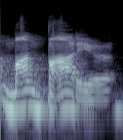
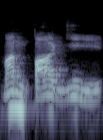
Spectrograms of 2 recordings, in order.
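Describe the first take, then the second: First: The name ends with a 'ru' sound. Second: The name ends with a 'gi' sound. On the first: The speaker calls it wrong. "I said her name wrong!" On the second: The speaker calls it right. "Not Manbaru"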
